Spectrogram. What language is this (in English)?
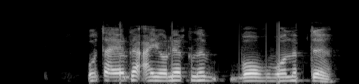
Uzbek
